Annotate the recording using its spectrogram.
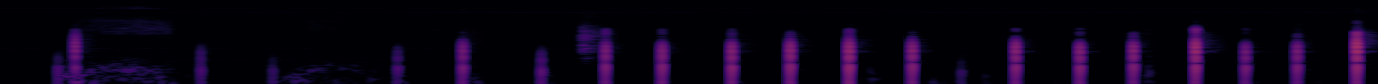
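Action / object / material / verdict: strike / two small wooden balls / wood / none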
